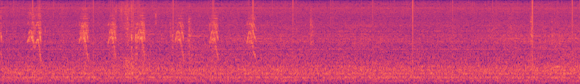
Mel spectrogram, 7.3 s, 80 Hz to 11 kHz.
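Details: Hungry peregrine falcon chicks, four eyasses calling to their mother during a feed on 14 May 2012. A burst of short, harsh, repeated cries fills the first three seconds, then only constant rushing noise remains.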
